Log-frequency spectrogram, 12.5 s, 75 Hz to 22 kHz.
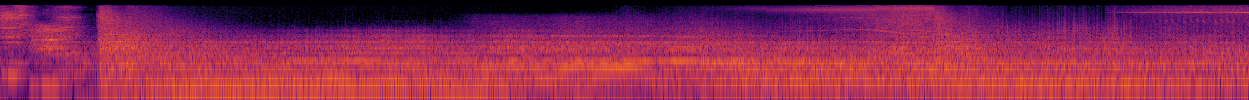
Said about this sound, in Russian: Вот начался заход Су-30. Он идет как раз сейчас на наш вертолет, кажется, проходит немного ниже и проходит точно под нами.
